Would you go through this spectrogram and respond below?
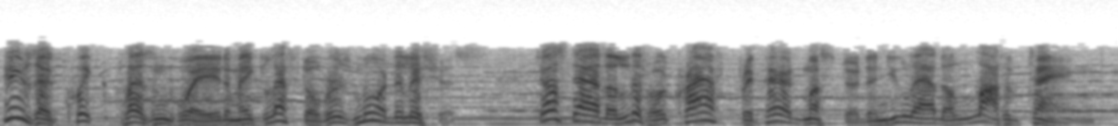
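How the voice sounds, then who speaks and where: Tinny, lively American radio pitchman. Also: moderate pace. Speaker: commercial announcer. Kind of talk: scripted 1950s radio advertising. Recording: tinny, band-limited old radio. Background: music.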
